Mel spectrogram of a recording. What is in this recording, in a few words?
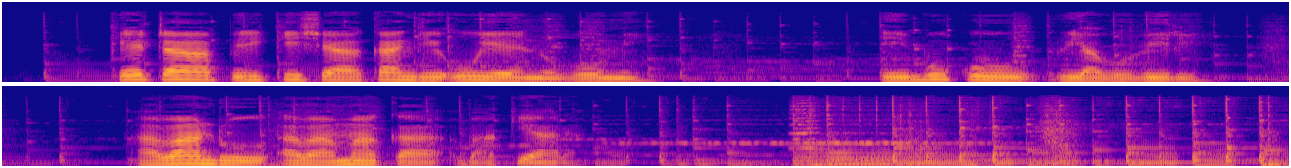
nt drama, ngonde; kinyakyusa; abandu bamaka ba kyala mighty men of god; bible society of tanzania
